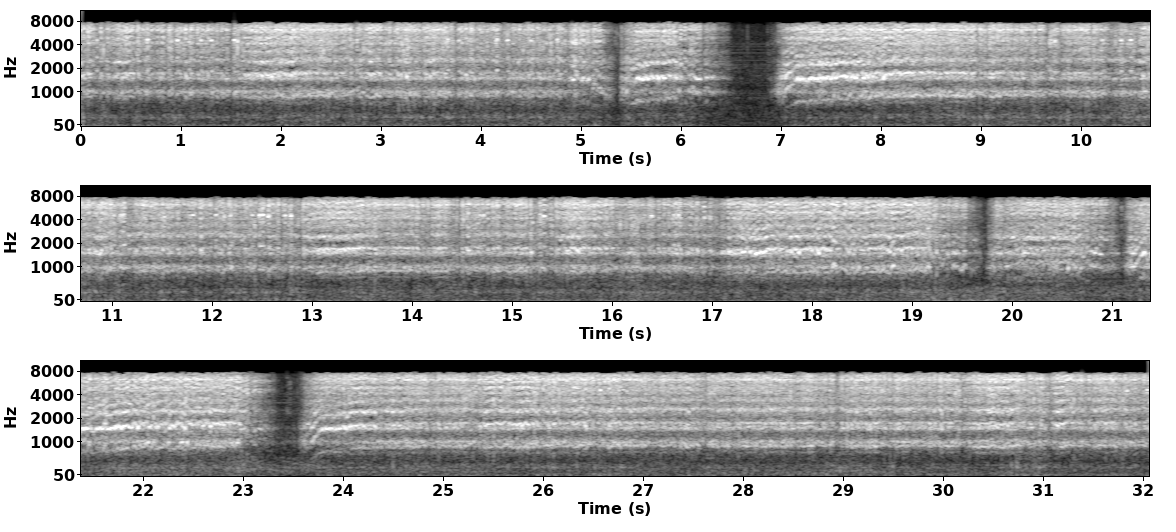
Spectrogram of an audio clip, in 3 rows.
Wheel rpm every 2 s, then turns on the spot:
230, 230, 170, 80, 220, 230, 230, 230, 220, 170, 120, 150, 200, 230, 230, 230.
none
